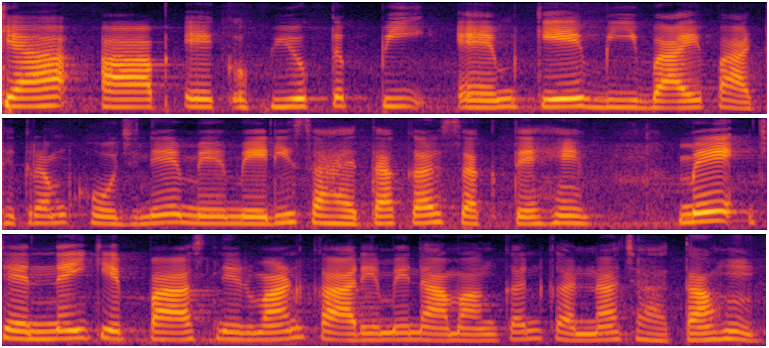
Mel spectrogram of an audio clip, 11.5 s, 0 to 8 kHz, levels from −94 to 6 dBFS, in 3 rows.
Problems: none marked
